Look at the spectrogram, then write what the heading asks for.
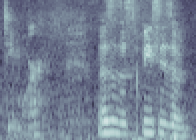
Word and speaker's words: Timor: They're native to the Timor Islands. Well, that's how you pronounce the islands, so that's how we pronounce the lizard species. I know some people call them Timor monitors, but we like Timor.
